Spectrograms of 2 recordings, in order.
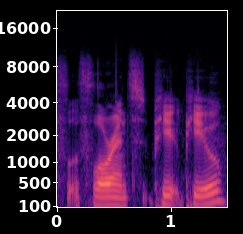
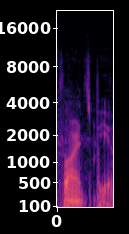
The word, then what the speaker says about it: Florence Pugh: Florence Pugh is how you Yeah. say her name. Florence Pugh.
